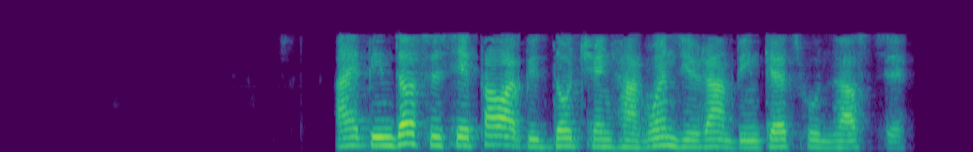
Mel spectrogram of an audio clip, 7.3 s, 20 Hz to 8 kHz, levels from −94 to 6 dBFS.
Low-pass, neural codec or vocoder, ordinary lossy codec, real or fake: 7.2 kHz; codec, 16 kHz, 0.5 kbps, X-Codec, HuBERT features, trained on LibriSpeech; AAC, 16 kbps; fake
